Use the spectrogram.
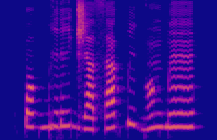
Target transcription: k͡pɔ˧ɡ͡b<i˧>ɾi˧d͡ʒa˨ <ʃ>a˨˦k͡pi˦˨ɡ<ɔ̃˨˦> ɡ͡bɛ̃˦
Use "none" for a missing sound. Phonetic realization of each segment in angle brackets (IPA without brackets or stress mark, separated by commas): i˧, s, ɔ̃˨˦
